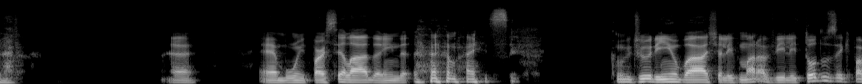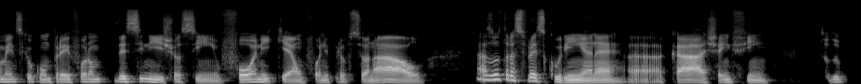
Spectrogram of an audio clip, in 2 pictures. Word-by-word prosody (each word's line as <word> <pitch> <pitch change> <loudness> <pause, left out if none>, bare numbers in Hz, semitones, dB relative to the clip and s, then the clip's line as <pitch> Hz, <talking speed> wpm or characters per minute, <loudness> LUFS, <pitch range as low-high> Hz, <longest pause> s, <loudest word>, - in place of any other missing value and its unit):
engano. - - -7 1.5
É. 95 -1 -3 0.7
É 95 0 +3
muito 95 +1 -1
parcelado 100 0 +4
ainda, 95 +1 -2 0.5
mas 125 -1 -4 1.0
com - - -6
um 115 -1 -1
jurinho 120 -1 +4
baixo 105 -1 +6
ali, 100 -1 -1
maravilha. 105 0 -1
E - - -2
todos 160 - +1
os 150 - -8
equipamentos 120 -5 -3
que - - -8
eu - - -8
comprei 110 -1 -1
foram 115 +1 -4
desse 125 +1 0
nicho, 110 -6 0
assim. 100 -2 -5
O - - -8
fone, 110 +3 +1
que 105 - -4
é 100 - +1
um 100 -1 -3
fone 100 0 -5
profissional. 95 0 +1 0.5
As 210 - -1
outras 215 -5 +1
frescurinha, 105 - +1
né, 100 0 +1
a 100 - -5
caixa, 100 -2 +2
enfim, 100 -3 -4 0.5
tudo 115 +3 -8
105 Hz, 135 wpm, -23 LUFS, 100-120 Hz, 1.5 s, baixo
